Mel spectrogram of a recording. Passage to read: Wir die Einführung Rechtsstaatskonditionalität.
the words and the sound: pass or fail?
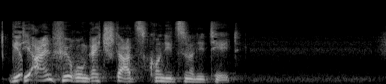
pass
